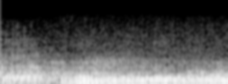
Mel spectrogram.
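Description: A vehicle engine idling steadily, a low even hum.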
